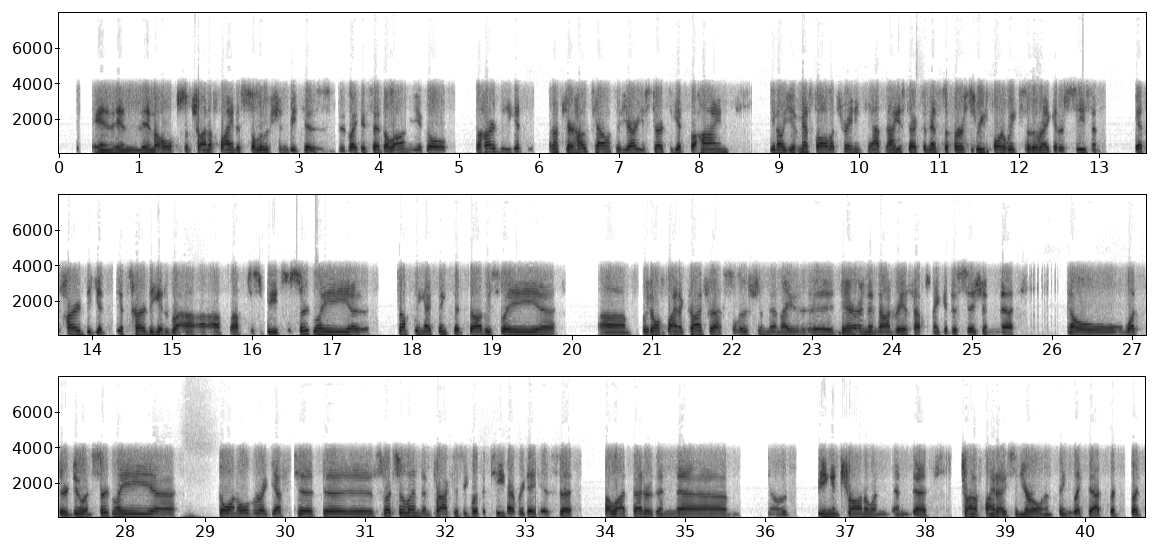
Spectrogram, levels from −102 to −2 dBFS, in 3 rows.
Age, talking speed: 50-69, 215 wpm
